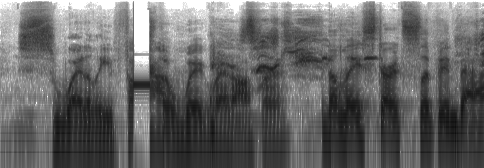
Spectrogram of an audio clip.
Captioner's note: beep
